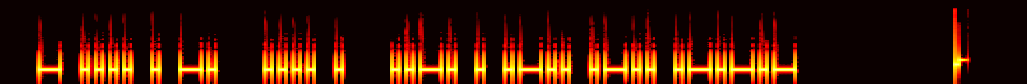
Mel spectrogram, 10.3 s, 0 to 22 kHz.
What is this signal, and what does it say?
Morse code, heard as a keyed tone, about 17 wpm, 700 Hz. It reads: THEN HE FELL.
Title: A Sound Of Thunder 17wpm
